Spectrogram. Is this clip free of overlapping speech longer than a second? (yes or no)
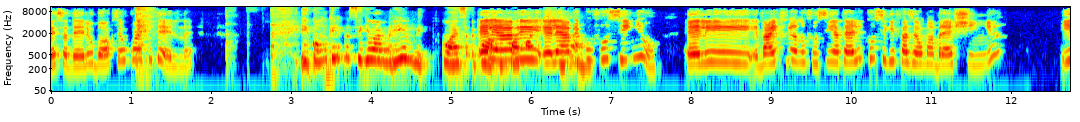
no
